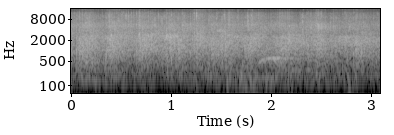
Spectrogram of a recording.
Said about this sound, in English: God has done, yeah, let's give God a clap.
